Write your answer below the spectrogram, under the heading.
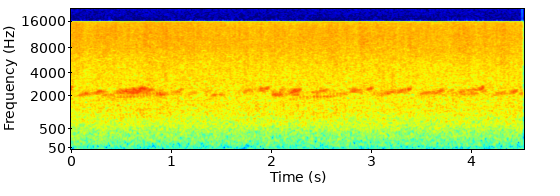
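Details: Frogs by a river in a pristine forest with moss-covered land, calling in a steady, high, chirping trill that runs almost unbroken through the clip over the constant broadband rush of flowing water.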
